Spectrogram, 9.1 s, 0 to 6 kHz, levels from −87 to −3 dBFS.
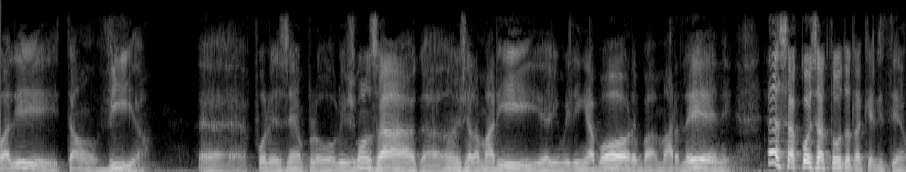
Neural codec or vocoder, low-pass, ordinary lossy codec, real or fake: none; 5.4 kHz; none; real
